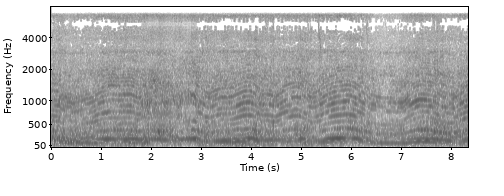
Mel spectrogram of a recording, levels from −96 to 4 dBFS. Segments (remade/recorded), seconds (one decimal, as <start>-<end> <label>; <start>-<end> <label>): 0.0-1.8 recorded; 1.8-2.9 remade; 2.9-8.3 recorded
